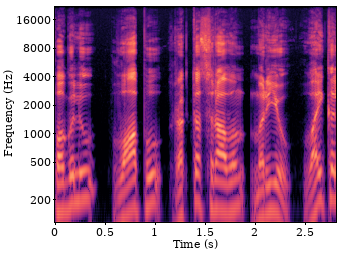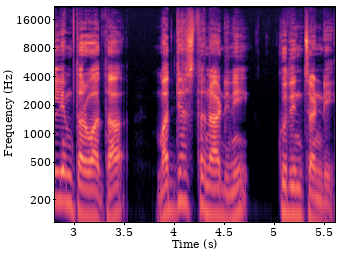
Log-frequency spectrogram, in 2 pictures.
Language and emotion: Telugu, neutral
